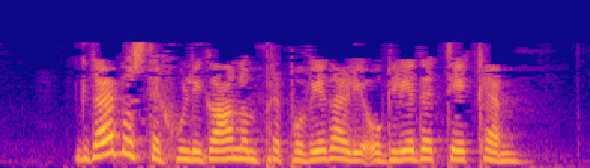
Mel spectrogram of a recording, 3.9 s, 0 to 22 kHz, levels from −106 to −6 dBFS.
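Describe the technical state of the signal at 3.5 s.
At 3.5 s the speech shows transcoding between lossy codecs, present across the whole clip. Nothing reaches above 7.7 kHz, and the artefacts of the different codecs are heard together, which fits a low-bitrate MP3 likely re-encoded through Vorbis and then WMA.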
